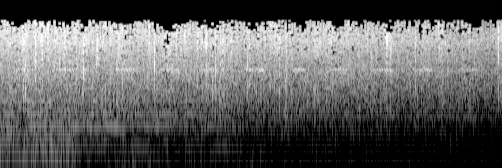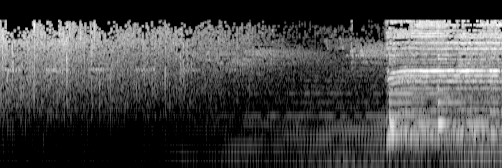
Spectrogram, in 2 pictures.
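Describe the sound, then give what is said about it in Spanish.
Steady rain falls in a dense, continuous, even hiss of patter, with a brighter ringing tone rising briefly near the end; no one speaks. “Empezó a llover.”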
